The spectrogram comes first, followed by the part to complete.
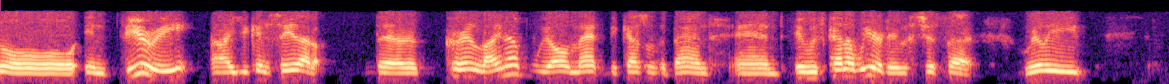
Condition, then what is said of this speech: None; typical speech.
